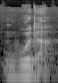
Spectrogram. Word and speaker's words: would've: Remember the pronunciation. I should have, shoulda. Would have, would've, woulda.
